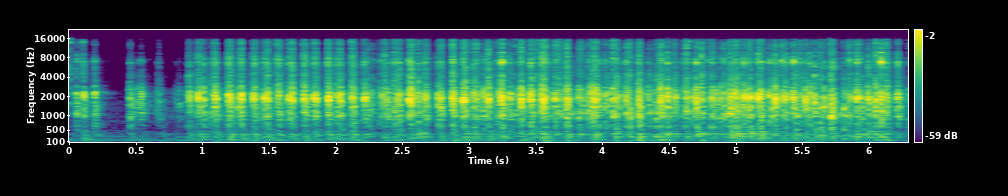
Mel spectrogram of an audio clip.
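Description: Rapid typing on a Matias Tactile Pro mechanical keyboard, its clicky ALPS-style key switches clacking. A few keystrokes come first, then a short pause, then a fast, steady run of keystrokes from about a second in.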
